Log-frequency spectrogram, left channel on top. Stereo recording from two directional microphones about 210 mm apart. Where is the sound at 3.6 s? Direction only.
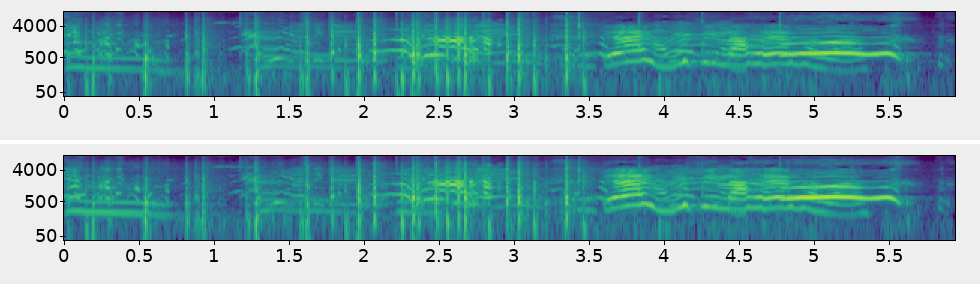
55° right (ahead or behind).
